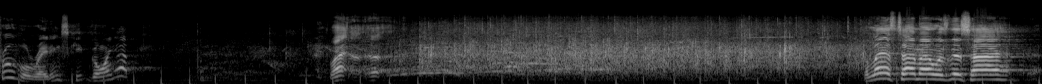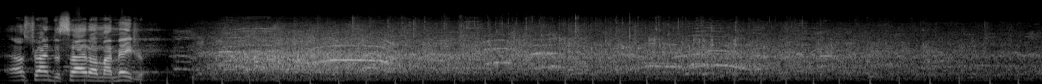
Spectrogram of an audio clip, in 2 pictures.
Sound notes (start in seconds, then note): 3.8 laughter; 12.2 laughter, applause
